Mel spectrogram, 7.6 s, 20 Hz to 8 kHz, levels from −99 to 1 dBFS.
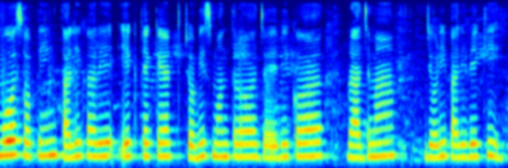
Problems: none marked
